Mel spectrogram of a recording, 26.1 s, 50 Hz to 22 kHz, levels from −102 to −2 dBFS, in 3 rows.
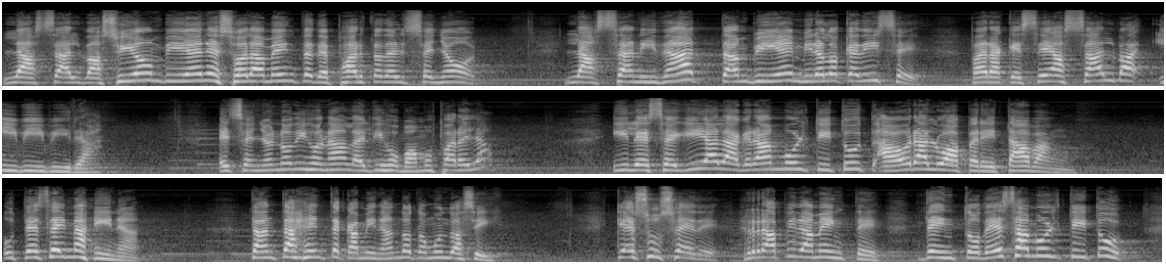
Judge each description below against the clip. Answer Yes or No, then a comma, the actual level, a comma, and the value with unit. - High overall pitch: Yes, very high, 260 Hz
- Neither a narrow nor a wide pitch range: Yes, average, 4.3 semitones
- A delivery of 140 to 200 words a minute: No, average, 130 wpm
